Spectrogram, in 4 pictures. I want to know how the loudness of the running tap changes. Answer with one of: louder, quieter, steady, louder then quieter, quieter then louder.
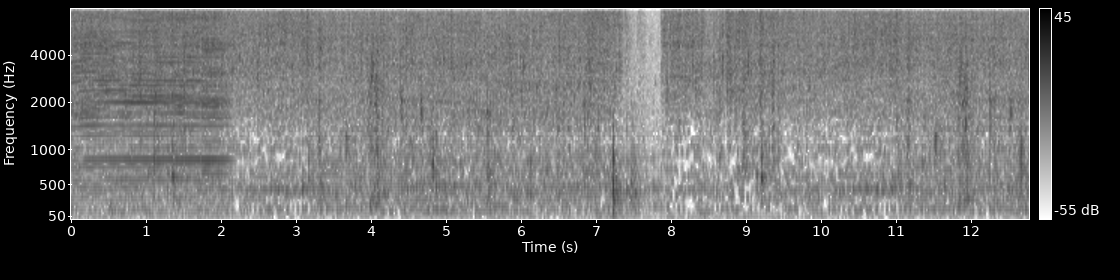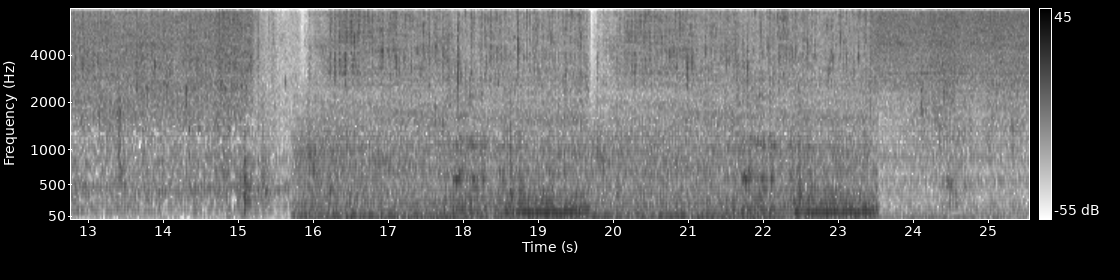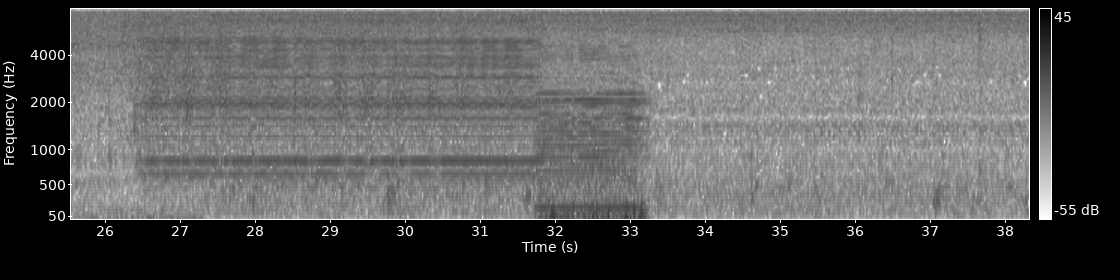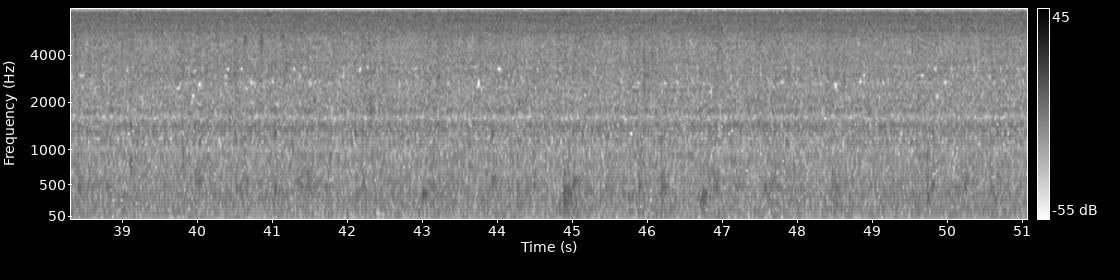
steady.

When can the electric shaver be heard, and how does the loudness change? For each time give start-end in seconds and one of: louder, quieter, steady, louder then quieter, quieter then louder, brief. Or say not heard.
0.0-2.2 brief
26.4-33.3 steady.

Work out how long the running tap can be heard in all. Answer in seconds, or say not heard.
51 s.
